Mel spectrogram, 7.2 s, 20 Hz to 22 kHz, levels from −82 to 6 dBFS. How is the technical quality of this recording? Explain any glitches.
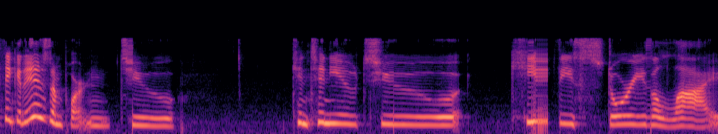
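Four short glitches, heard as brief buzzy, held tones with a slight warble on recovery: concealed Bluetooth headset packet loss, where the receiver patches missing audio by repeating the last matching stretch. They fall at 1.23–1.33 s just after "it is important", 3.91–3.94 s, 5.29–5.47 s (the longest and most scattered) and 6.47–6.51 s. The mSBC headset link limits the sound to wideband, with light grain on loud passages.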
